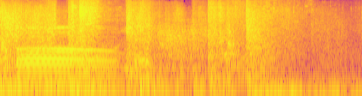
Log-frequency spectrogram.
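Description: A car crashes with a loud crunching impact.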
